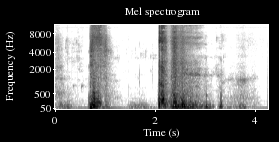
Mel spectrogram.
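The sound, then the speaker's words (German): Rosehip-hibiscus tea is poured into a cup in two splashy bursts: a short pour, a pause, then a longer trickling stream with a few drips at the end. No one speaks. “könntest du etwas von diesem äh, Hagebutte Hibiskus-Tee in diese Tasse gießen, bitte?”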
